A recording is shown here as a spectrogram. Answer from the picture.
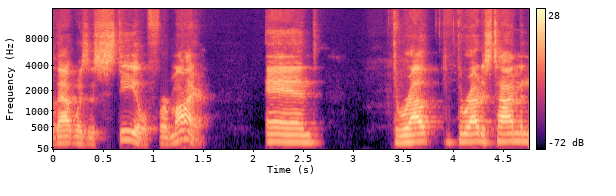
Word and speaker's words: Mayer: But the casual fans starting to notice him and pronounce his name wrong, which is a whole nother thing. But Mayer, everybody, not Yeah. Mayer.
